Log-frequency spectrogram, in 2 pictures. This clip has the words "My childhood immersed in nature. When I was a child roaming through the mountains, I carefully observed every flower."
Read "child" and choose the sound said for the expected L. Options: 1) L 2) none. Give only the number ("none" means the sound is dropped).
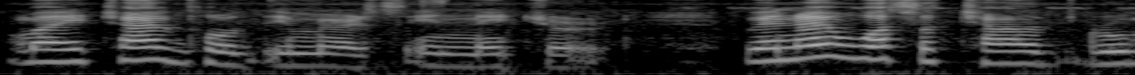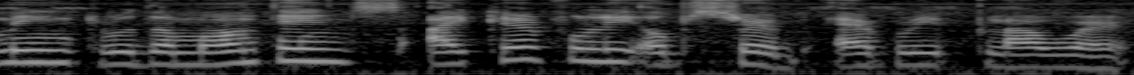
1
